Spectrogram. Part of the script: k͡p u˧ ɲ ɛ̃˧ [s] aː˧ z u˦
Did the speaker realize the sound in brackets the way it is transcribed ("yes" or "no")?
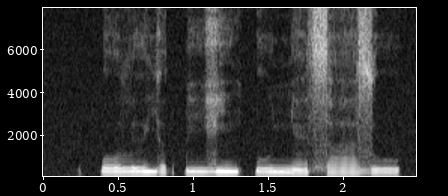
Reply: yes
